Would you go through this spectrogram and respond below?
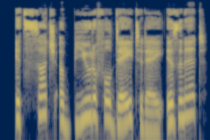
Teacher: the intonation rises at the end, making it sound like a friendly remark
